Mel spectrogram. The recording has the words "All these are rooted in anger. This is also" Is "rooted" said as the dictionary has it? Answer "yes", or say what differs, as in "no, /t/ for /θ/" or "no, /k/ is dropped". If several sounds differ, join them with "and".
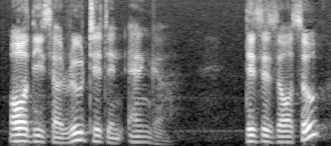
yes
